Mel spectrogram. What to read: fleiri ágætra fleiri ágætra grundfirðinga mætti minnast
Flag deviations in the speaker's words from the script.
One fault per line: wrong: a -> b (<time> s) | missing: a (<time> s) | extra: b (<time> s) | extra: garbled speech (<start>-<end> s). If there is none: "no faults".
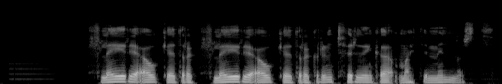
no faults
